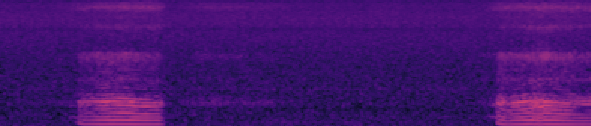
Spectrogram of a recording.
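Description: A dog snores loudly up close.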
